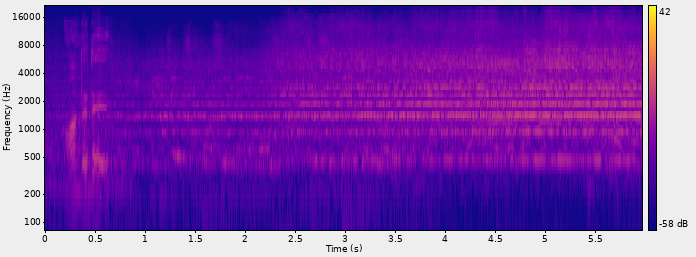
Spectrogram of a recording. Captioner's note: horn blowing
